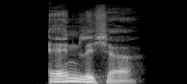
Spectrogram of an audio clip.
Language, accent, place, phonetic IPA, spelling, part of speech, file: German, Germany, Berlin, [ˈɛːnlɪçɐ], ähnlicher, adjective, De-ähnlicher.ogg
- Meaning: 1. comparative degree of ähnlich 2. inflection of ähnlich: strong/mixed nominative masculine singular 3. inflection of ähnlich: strong genitive/dative feminine singular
